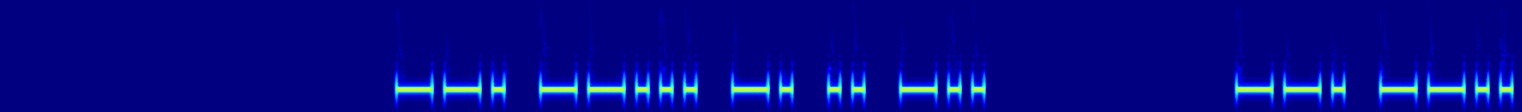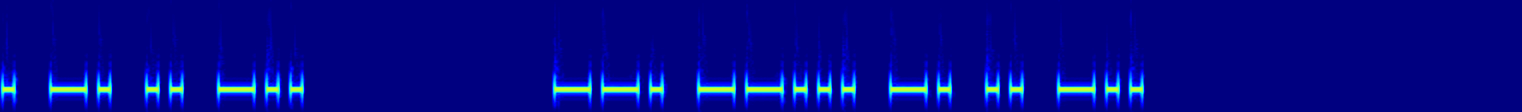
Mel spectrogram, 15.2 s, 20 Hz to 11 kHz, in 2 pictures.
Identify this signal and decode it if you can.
Morse code, heard as a keyed tone, about 21 wpm, 700 Hz. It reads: G7NID G7NID G7NID
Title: DXCC-100 Call Signs - 5 Characters - Repeated 3x - 20wpm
